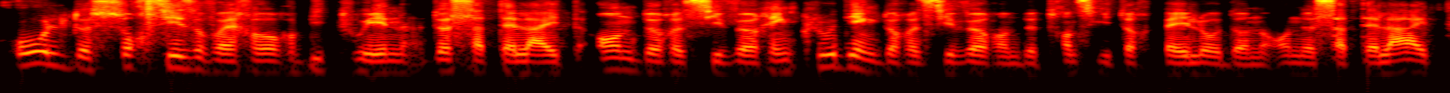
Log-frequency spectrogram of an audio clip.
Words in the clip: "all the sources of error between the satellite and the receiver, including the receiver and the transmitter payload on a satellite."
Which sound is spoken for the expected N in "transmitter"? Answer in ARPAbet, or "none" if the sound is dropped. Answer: none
